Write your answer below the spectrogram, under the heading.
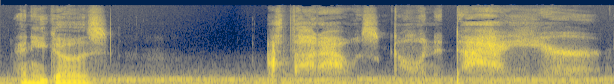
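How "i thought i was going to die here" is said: tearful whisper. Acted. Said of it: "he starts tearing up".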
